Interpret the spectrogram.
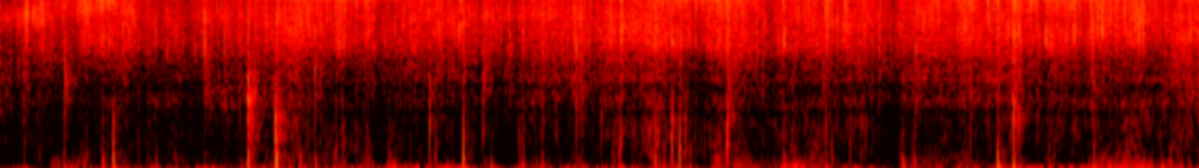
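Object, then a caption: Plastic bubble wrap sheet. A green plastic bubble wrap sheet with small air bubbles is held in the hands, and the bubbles are squeezed and popped. Rapid, irregular crackling results: sharp, short pops rise over a steady, faint crinkly hiss with a bright, sizzle-like top.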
